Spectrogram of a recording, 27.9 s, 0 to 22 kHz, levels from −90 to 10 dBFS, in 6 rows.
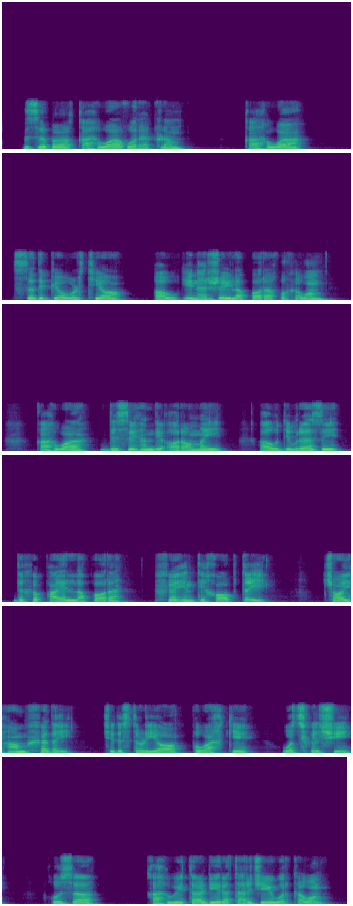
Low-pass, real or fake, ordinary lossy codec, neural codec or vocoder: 7.2 kHz; real; none; none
